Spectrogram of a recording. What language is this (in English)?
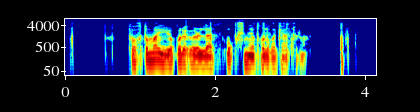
Uyghur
